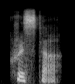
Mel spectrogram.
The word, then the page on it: crista: Indian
